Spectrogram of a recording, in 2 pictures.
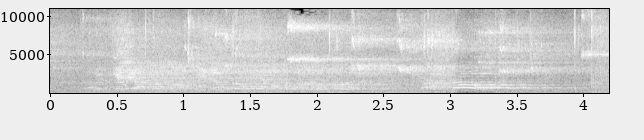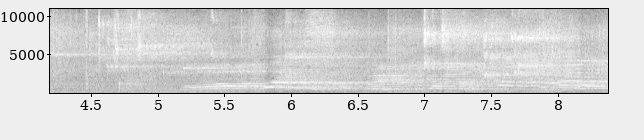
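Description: Basketball being dribbled on an indoor court, with short squeals and voices calling out during play, echoing in a large gym.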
